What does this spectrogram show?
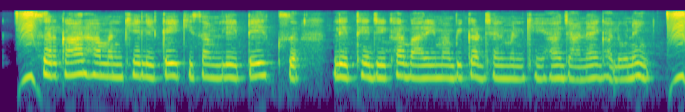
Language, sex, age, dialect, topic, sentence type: Chhattisgarhi, female, 18-24, Western/Budati/Khatahi, banking, statement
